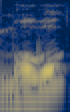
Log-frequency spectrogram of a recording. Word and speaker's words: Morwell: While we were having dinner last night, there was an email passed around correcting our pronunciation of Morwell. We should be saying Morwell, not Morwell.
